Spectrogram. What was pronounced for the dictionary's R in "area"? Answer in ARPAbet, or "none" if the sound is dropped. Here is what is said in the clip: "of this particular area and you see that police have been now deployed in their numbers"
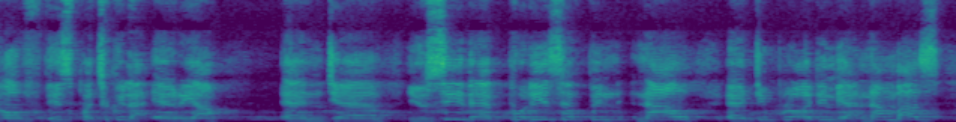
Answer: R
